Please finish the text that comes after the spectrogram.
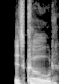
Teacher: I don't pronounce my L's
